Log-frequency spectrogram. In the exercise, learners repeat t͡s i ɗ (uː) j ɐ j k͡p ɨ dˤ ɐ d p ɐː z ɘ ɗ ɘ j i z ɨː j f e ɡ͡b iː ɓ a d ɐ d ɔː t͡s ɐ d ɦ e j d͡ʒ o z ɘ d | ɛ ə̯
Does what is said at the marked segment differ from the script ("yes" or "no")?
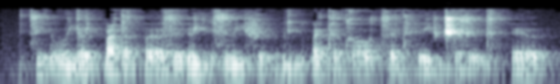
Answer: yes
